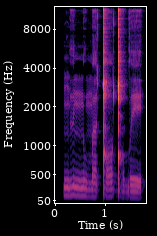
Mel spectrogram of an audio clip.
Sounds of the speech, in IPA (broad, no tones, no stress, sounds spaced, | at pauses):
ŋ ɨ nː u m ɐ ǃ ɔ ɡ͡ǃ ɔ ɡʷ e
